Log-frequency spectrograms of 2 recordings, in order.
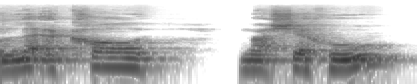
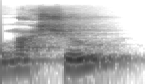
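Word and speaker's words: מַשֶּׁהוּ: So le'akol mashehu, or mashu, as it's pronounced in the modern, is to eat something.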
